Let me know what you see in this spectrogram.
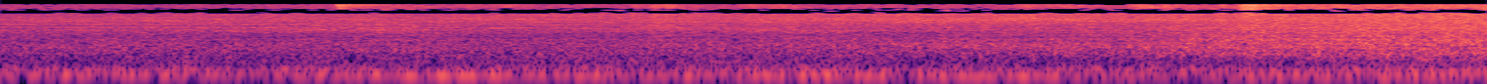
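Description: Freight train of autorack cars rolling past: a steady rumble of steel wheels on the rails, growing louder over the last couple of seconds.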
